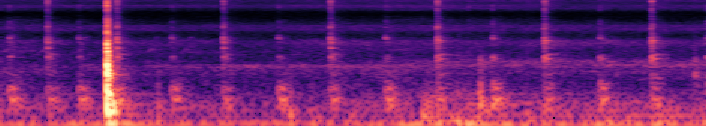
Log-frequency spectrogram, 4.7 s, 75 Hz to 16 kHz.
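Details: 1995 Cadillac Fleetwood: crisp paired tick-tock flasher clicks at an even, unhurried pace in a quiet cabin, the turn signal cycling at its normal rate.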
